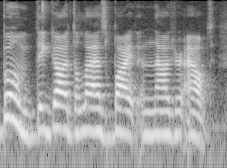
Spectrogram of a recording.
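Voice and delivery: normal talking voice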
